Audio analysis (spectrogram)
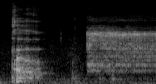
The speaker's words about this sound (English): I'm gonna burp.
